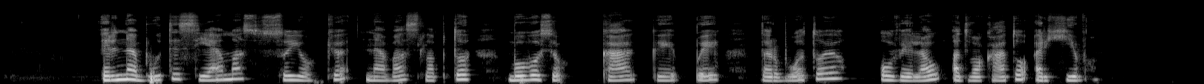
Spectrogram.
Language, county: Lithuanian, Marijampolė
